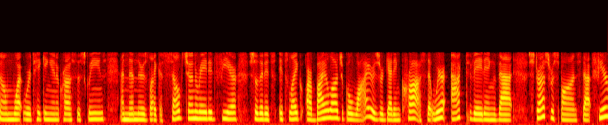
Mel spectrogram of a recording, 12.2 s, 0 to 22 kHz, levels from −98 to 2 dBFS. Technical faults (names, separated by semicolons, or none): packet loss with pitch repetition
